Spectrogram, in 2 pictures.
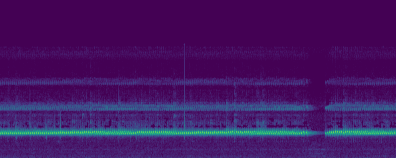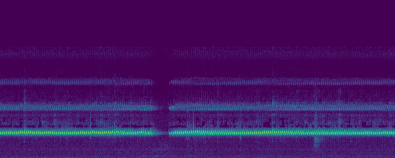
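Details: Unusual cricket song used for sleep, songbird training and repelling rats: an unbroken shrill, fast-pulsed trill interrupted by two short pauses, around six and eleven seconds, with nothing else heard.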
